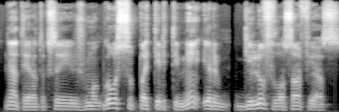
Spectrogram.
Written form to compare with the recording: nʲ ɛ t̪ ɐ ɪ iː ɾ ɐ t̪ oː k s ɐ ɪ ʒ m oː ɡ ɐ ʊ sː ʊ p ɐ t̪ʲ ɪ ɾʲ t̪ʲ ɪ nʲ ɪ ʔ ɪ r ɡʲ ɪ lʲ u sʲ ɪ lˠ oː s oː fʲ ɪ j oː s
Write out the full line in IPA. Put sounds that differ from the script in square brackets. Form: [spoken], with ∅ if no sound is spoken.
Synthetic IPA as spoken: nʲ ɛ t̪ ɐ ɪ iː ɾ ɐ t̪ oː k s ɐ ɪ ʒ m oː ɡ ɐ ʊ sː ʊ p ɐ t̪ʲ ɪ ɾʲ t̪ʲ ɪ [mʲ] ɪ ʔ ɪ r ɡʲ ɪ lʲ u [fʲ] ɪ lˠ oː s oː fʲ ɪ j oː s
